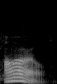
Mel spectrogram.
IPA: ˈɡərɡəl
